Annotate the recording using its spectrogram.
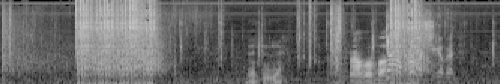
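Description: Rapid gunfire rattles in short loud bursts.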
